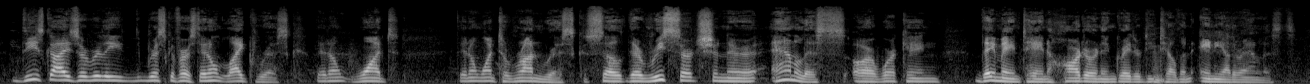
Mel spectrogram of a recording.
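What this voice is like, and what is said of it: British speaker using American accent. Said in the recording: “they're going to hear you speaking this way and they're going to say, wait a minute, Damian Lewis is a Brit ... I speak in an American accent from the moment I get in the van in the morning ... my Brit accent ... to my American accent”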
